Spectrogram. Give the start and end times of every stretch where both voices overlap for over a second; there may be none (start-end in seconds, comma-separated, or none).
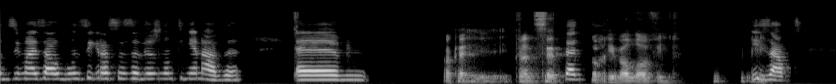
none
